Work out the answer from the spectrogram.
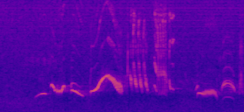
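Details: Common blackbird in a British garden singing its flute-like song: mellow whistled phrases that rise and fall, ending in higher squeaky twittering notes before another short warble.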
